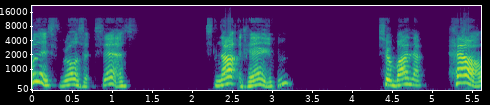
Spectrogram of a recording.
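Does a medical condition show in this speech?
Yes: myasthenia gravis.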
